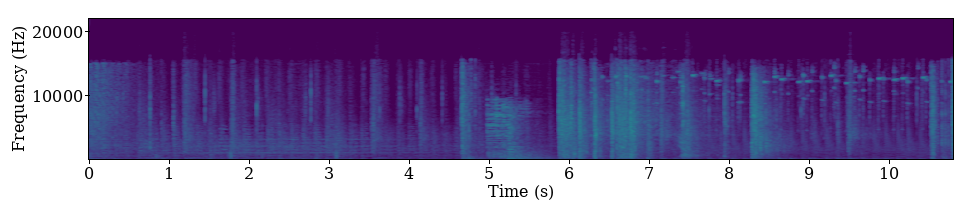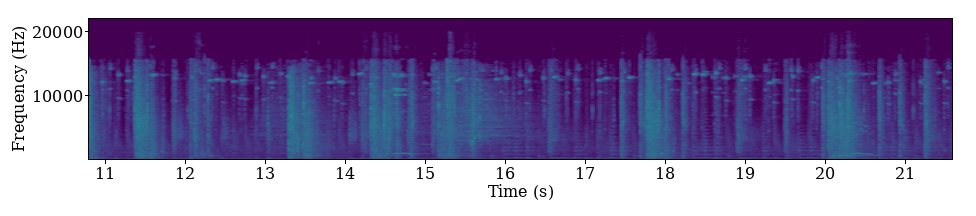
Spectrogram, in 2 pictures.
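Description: Rapid gunfire with electrified shock rounds in the video game Enter the Gungeon, dense volleys of sharp shots crackling over a steady background of game music, with bursts packed tightly together and brief gaps between them.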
